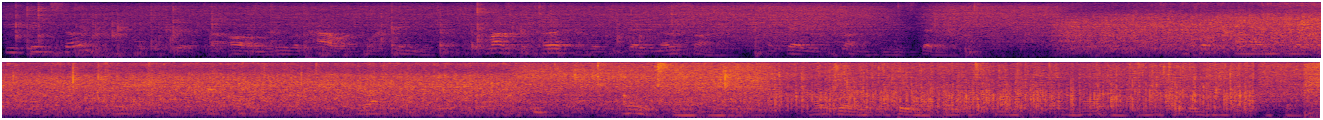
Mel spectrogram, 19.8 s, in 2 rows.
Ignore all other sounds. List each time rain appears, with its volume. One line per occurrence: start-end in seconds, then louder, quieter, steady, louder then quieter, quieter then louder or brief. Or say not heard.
0.0-19.7 louder.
